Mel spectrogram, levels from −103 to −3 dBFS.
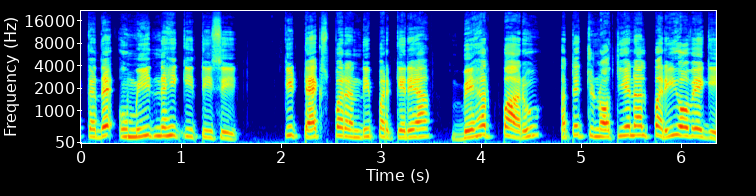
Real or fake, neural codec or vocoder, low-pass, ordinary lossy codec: fake; vocoder, 48 kHz, 128 mel bands, Vocos; none; none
